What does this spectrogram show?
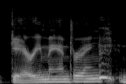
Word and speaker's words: gerrymandering: You know the one thing I want to let Kathleen correct is that it's actually pronounced Gary Mandering.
